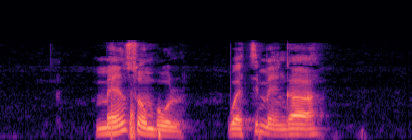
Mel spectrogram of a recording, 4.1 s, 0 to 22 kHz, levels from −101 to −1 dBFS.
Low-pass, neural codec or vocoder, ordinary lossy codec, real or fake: 7.2 kHz; vocoder, 44.1 kHz, 128 mel bands every 512 samples, BigVGAN v2; AAC, 48 kbps; fake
